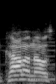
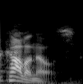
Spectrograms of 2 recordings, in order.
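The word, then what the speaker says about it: Kolynos: the air ladies and gentlemen colonos toothpaste presents Mr Keane Tracer of lost persons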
